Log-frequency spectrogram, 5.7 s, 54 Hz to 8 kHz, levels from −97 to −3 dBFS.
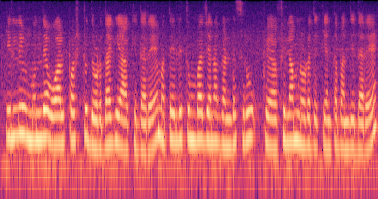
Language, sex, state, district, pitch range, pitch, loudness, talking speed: Kannada, female, Karnataka, Bangalore, 205-240 Hz, 225 Hz, -15 LUFS, 160 wpm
